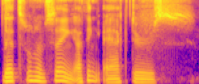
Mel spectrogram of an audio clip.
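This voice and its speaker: A young man co-hosting a podcast in casual chat, animated, breaking into loud quoted film lines. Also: mid-range voice, moderate pace, no room sound, studio quality. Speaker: podcast co-host.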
